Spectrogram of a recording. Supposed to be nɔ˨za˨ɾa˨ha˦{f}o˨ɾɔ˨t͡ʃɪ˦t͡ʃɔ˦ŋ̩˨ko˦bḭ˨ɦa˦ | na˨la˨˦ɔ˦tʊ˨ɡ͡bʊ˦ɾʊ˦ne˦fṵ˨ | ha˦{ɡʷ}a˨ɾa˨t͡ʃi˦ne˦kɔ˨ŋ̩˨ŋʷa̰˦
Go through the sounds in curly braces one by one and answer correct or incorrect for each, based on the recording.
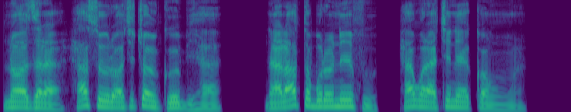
incorrect: s, incorrect: ŋʷ

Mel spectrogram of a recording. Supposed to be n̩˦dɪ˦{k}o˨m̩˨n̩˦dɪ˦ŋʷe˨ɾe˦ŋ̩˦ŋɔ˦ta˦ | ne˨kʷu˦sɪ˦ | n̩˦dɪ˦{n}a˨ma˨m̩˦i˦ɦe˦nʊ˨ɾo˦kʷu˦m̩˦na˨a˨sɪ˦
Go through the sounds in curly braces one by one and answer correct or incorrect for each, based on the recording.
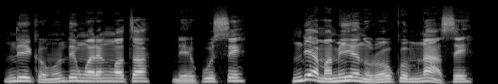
correct, incorrect: none

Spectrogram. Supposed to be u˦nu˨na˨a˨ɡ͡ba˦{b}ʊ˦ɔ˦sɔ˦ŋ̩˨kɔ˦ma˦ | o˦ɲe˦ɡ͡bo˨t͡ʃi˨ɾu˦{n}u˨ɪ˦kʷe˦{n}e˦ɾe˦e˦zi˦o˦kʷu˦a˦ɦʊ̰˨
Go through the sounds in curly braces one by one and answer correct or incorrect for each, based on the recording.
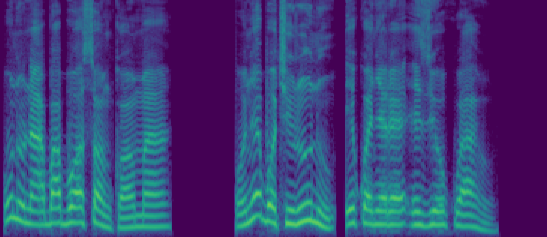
correct, correct, incorrect: ɲ

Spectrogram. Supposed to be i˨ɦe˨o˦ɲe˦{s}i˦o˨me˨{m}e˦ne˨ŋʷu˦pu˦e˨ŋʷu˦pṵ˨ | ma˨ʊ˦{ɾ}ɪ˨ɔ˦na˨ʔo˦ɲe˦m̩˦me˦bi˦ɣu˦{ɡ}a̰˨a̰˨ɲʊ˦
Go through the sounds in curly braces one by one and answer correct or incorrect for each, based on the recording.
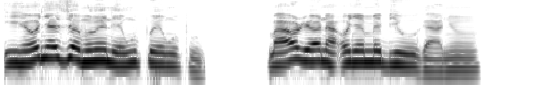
incorrect: z, correct, correct, correct

